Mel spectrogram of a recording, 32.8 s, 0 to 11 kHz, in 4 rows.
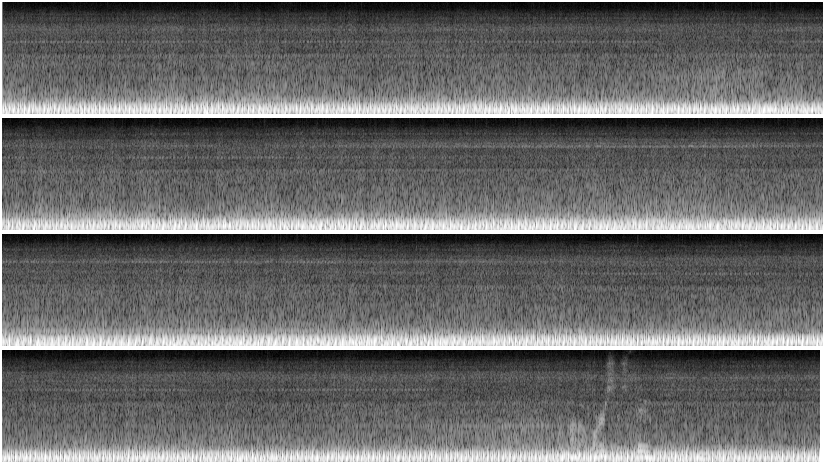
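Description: Honda RC51 SP2's 1000cc V-twin engine running at a steady cruise, its note holding one pitch throughout, over a constant rush of wind and road noise.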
